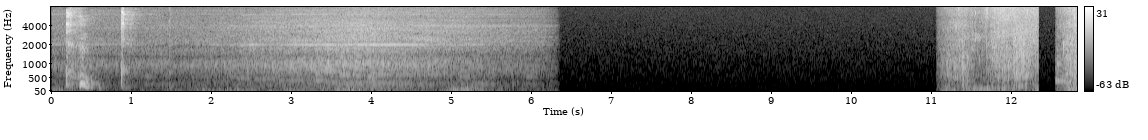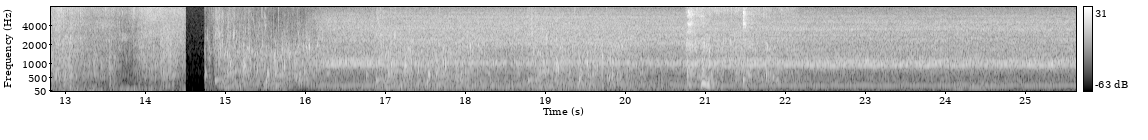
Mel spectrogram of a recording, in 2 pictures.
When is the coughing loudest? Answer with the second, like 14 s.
21 s.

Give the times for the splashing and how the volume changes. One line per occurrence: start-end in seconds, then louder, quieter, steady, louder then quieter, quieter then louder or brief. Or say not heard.
11.1-22.2 steady.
